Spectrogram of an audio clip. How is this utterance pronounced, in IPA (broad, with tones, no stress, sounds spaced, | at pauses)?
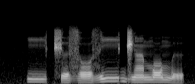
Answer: iː˧ t͡ʃ ə˨ z ɔ˨ z iː˦ d͡ʒ ã˦ m ɔ˦ m ə˨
